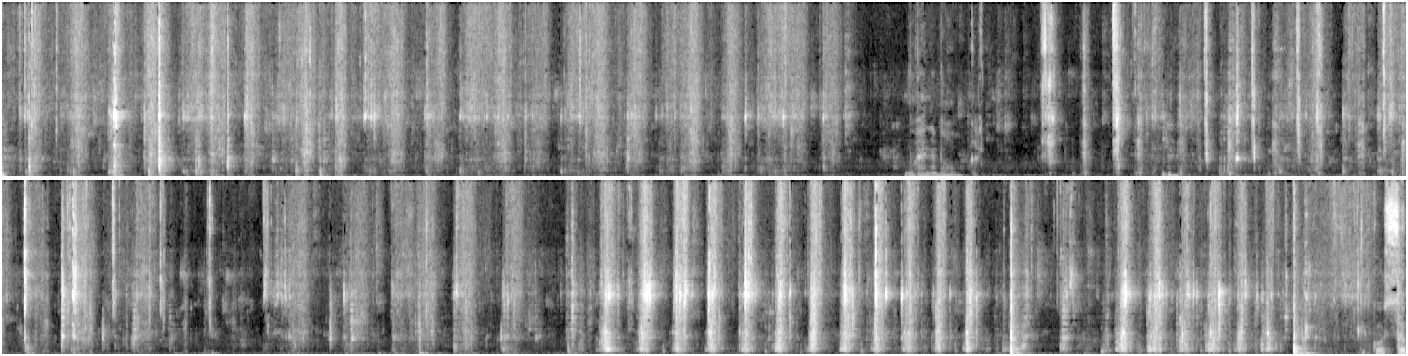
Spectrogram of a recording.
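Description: Julienned Korean radish being tossed by hand with salt in a stainless steel bowl to wilt it: a string of crisp clicks and rustles that turns into a fast, steady run of clicks for the last several seconds.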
